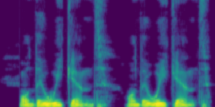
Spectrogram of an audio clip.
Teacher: Y usaremos la frase on the weekend, que significa el fin de semana o en fin de semana. La doble E de weekend se pronuncia como una I larga o doble.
